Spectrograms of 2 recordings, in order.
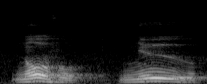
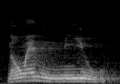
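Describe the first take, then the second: First: "new" said like "nu"; American new. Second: "new" with a y glide, British; British new contrast. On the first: Teacher giving the American "new" to students. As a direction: say "new" as "nu", no y glide. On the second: Teacher contrasting the British "new" for students. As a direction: say "new" as "nyu". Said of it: "Sei que vocês aprenderam new". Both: Shown as a demonstration.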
